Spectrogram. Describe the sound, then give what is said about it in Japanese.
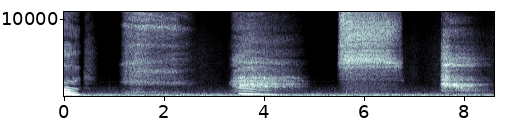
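Deep breathing: a few slow, long, airy breaths in and out, each a broad hissing rush separated by short quiet pauses, with a faint sighing voice tone at the start of some breaths. “ほーら、深呼吸。”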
